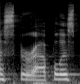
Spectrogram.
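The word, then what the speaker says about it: Spyropoulos: get on it but it rhymes with Metropolis if you're wondering how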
